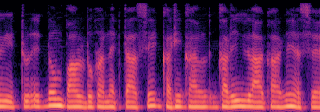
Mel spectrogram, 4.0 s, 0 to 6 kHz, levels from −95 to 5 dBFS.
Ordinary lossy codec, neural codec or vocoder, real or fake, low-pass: none; codec, 16 kHz, 1 kbps, FunCodec, trained on LibriTTS, 50 frames a second; fake; 5.4 kHz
